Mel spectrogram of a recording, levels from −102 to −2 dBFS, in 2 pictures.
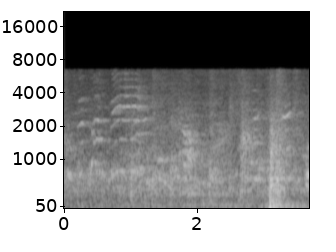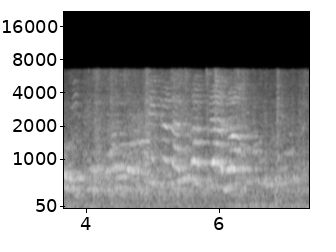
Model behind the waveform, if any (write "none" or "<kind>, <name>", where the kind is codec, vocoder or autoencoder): none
